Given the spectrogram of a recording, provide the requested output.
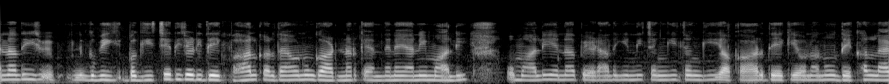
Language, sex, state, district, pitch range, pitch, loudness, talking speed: Punjabi, female, Chandigarh, Chandigarh, 200-215 Hz, 205 Hz, -17 LUFS, 200 wpm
